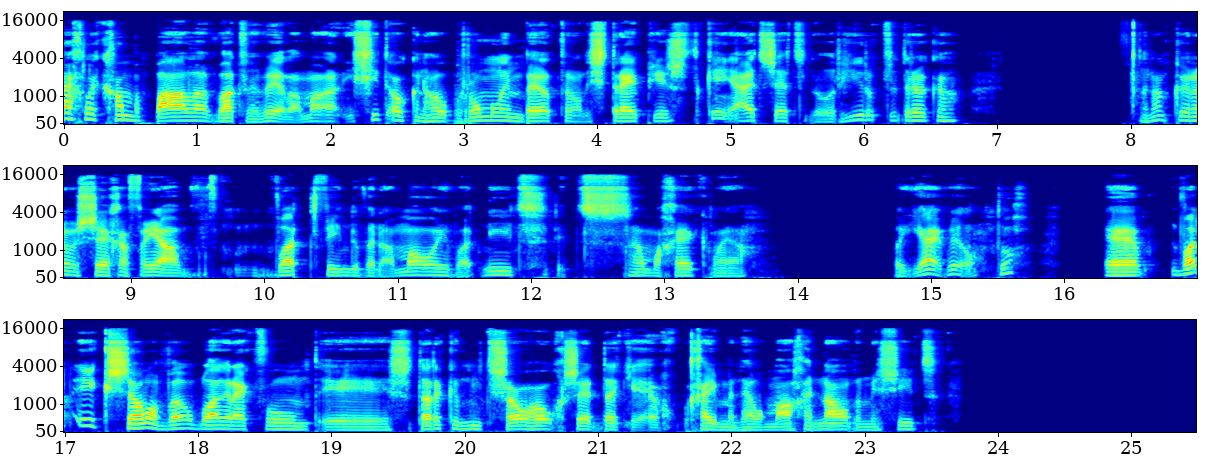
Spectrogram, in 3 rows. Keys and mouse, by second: 5.9 click, 7.2 shift+middle click, 8.9-20.3 drag, 23.3 click, 23.5 click, 24.4 click, 24.7 click.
